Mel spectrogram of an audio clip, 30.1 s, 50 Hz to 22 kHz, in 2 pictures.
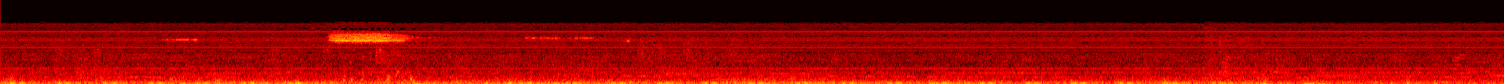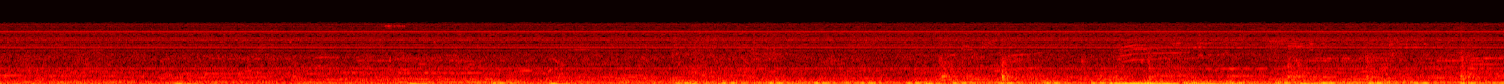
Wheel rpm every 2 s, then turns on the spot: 0, 0, 0, 0, 0, 0, 0, 0, 0, 0, 0, 0, 0, 0, 0.
none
